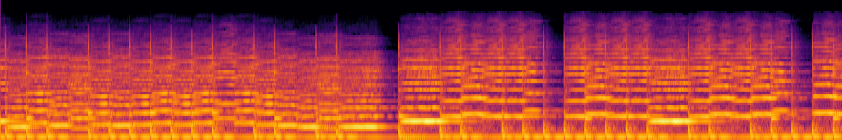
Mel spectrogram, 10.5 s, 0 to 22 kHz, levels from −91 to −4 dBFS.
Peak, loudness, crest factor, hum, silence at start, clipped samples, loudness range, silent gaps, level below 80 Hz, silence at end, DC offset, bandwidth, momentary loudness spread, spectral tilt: -4 dBFS; -17 LUFS; 14 dB; none; 0 s; under 0.1%; 3 LU; none; -30 dBFS; 0 s; under 0.1%; 14 kHz; 7 LU; -4.5 dB/octave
